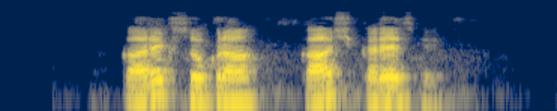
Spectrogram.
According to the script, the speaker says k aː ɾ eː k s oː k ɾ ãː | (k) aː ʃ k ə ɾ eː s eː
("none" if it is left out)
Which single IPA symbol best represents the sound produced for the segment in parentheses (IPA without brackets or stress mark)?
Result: k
